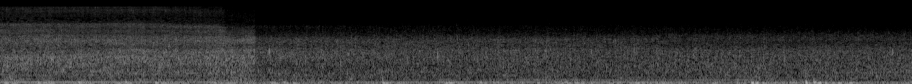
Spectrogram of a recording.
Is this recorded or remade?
recorded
